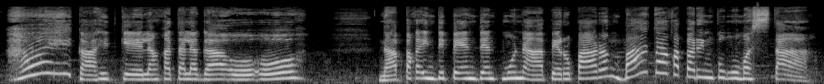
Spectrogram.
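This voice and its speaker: A woman playing a doting, gently scolding middle-aged mother in a radio drama, emphatic and motherly. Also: high-pitched, big pitch swings, unhurried, full character voice. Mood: fondly exasperated. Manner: motherly, emphatic, fond exasperation. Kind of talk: Tagalog radio drama acting.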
